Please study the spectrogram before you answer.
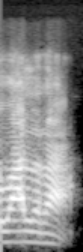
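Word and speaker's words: Walras: इसको पुकार नाम है वालरा, वालरस नहीं है, वालरा बोलता है उसे।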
